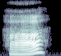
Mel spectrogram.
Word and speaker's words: ha: In every dialect, the word for yes, ha, has that rising intonation. It's a long, low intonation followed by a rise.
